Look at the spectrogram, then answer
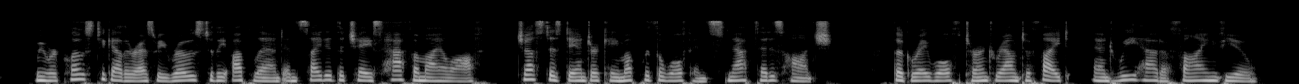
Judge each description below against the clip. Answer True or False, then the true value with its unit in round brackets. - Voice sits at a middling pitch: True (175 Hz)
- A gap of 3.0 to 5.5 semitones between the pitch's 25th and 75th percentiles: False (2.5 semitones)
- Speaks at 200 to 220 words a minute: True (205 wpm)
